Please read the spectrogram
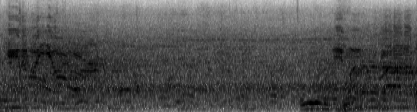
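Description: Steady background murmur of a large stadium crowd, with faint talking in the first second and again near the end.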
